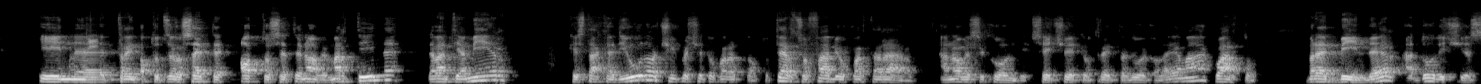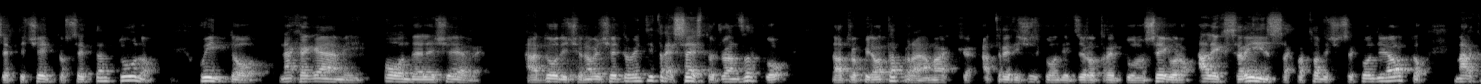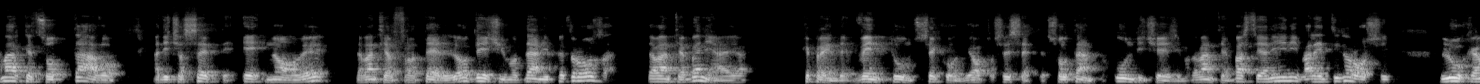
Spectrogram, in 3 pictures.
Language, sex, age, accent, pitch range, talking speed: Italian, male, 50-69, native, 115-155 Hz, 115 wpm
